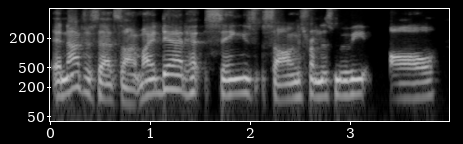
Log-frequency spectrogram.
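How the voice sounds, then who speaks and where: A man's voice: mid-range voice, unhurried. A man co-hosting a casual movie podcast, rambling with fillers and poking fun at himself. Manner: rambling, self-deprecating, many fillers. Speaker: podcast co-host.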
